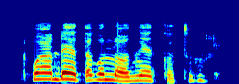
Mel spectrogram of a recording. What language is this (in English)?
Kalenjin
